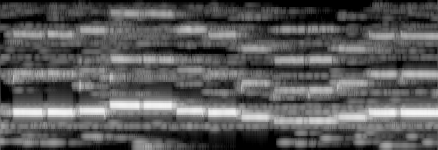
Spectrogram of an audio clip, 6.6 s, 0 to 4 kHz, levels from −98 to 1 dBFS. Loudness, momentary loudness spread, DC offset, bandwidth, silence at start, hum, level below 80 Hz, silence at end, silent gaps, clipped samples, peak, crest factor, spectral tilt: -9 LUFS; 14 LU; under 0.1%; 3.8 kHz; 0.2 s; none; -80 dBFS; 0 s; none; under 0.1%; -2 dBFS; 8 dB; -4 dB/octave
